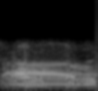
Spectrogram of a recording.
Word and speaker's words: Ossoff: Is it Ossoff? Is that how you pronounce it? It's Ossoff.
